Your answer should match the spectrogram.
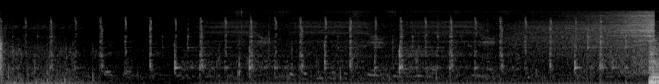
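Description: A brief sharp click right at the start, then after a short lull a quiet, regular ticking, about three ticks a second, from about two seconds in.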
